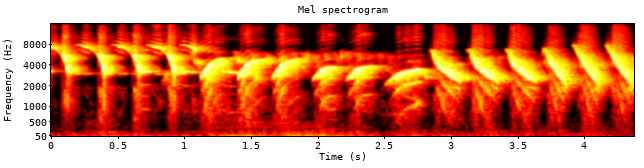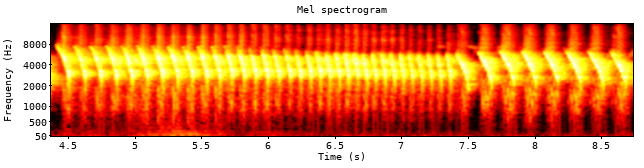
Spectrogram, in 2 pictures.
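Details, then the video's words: Energetic rolling (ngerol) song of an AF canary. Looping slurred notes build into a long, fast, buzzy trill at high pitch, then end in crisp sweeping notes. "kenari AF ngerol"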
